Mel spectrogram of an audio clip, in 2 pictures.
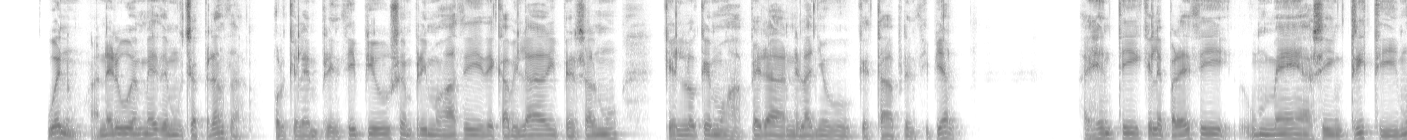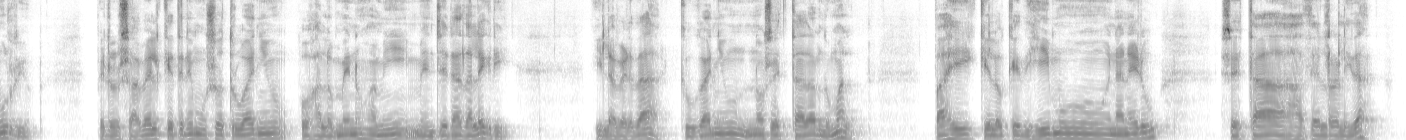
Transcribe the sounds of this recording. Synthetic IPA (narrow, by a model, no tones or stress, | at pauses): ɡwe̞nua̰ne̞ɾue̞ɦme̞ɦðe̞mut͡ʃaehpe̞ɾan̟θapo̞ɾke̞lempɾin̟θipjuse̞mpɾimosaθiðe̞kaβilaɾipe̞nsalmu | keɦlo̞ke̞mo̞sahpe̞ɾane̞laɲuke̞ht̪apɾin̟θipjal | ajhe̞nt̪ike̞le̞paɾe̞θiṵŋme̞sasiŋt̪ɾiht̪iːmurju | pe̞ɾoelsaβ̞e̞lke̞t̪e̞ne̞muso̞t̪ɾuaɲupo̞salo̞mẽ̞nusamĩmẽ̞ɲʝe̞naðale̞ɣɾi | ilaβ̞e̞ɾðakuɣaɲuno̞s̬e̞ht̪aðand̪umal | paɦike̞lo̞ke̞ðihimue̞nane̞ɾu | se̞ht̪aːθe̞lrealiða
